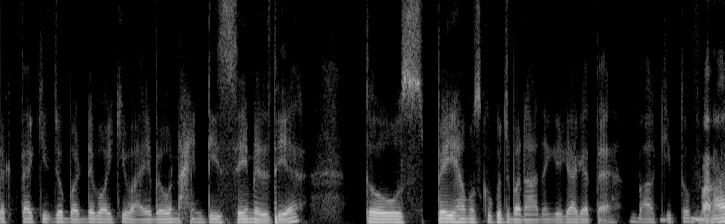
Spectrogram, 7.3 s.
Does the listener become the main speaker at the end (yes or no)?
yes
